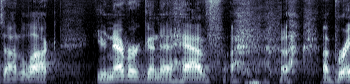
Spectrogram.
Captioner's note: laughs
